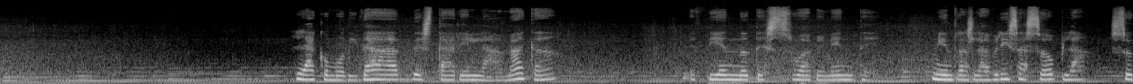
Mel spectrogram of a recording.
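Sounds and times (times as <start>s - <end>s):
ocean waves: 0.0s - 11.3s
speech: 3.0s - 5.7s, 6.9s - 11.3s.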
